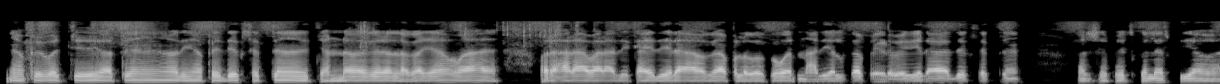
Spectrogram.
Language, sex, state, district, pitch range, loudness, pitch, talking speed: Hindi, male, Chhattisgarh, Raigarh, 90-95 Hz, -18 LUFS, 90 Hz, 185 wpm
